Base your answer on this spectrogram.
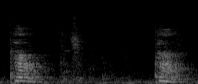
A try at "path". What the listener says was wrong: You're doing the American accent, but it's okay. It's difficult and I'll teach you how to pronounce this correctly in British English. Now, as you can see from this chart, there's a distinction between the two vowels were used.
